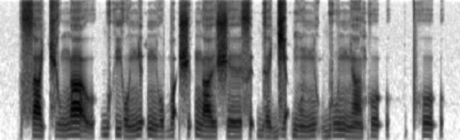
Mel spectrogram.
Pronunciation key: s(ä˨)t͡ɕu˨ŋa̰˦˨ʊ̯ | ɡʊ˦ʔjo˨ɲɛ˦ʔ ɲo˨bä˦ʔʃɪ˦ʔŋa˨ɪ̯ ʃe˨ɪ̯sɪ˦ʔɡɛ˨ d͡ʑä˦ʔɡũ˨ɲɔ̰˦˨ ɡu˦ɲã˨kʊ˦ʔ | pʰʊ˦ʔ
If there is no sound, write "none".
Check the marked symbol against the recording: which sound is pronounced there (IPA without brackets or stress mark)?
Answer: ä˨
